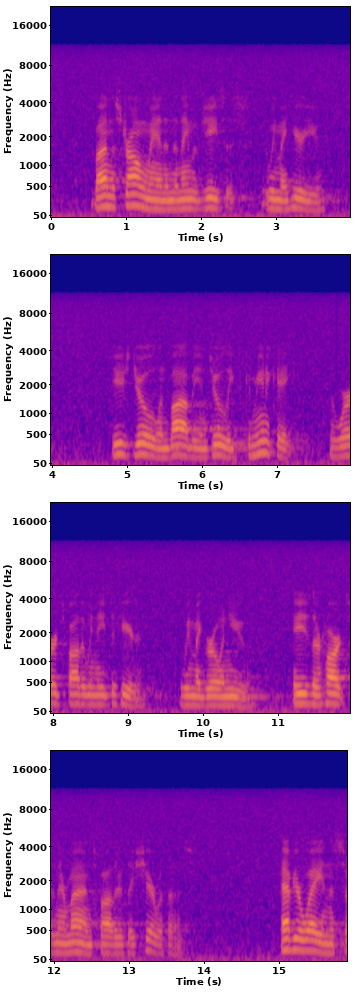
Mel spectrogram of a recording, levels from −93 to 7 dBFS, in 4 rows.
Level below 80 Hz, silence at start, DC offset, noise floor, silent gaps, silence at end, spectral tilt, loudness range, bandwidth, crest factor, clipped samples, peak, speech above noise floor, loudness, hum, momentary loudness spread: -56 dBFS; 0 s; under 0.1%; -50 dBFS; none; 0 s; -5.5 dB/octave; 4 LU; 11.5 kHz; 22 dB; under 0.1%; -10 dBFS; 20 dB; -30 LUFS; none; 22 LU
